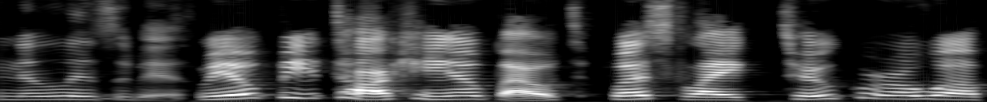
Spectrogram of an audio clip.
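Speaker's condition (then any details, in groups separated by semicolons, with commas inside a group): Cerebral palsy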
